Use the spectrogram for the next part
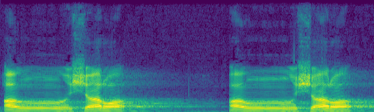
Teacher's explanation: گنہ کر کے ناک میں آواز لے جائیں گے، ایک الف رکیں گے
